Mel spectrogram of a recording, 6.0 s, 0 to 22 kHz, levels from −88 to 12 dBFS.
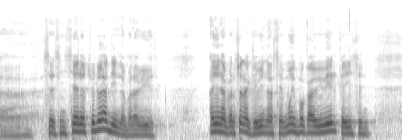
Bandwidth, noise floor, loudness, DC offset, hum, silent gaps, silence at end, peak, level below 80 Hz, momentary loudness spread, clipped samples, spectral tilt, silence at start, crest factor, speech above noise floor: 13.5 kHz; -64 dBFS; -30 LUFS; under 0.1%; none; none; 0.5 s; -14 dBFS; -62 dBFS; 14 LU; under 0.1%; -8.5 dB/octave; 0 s; 16 dB; 35 dB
